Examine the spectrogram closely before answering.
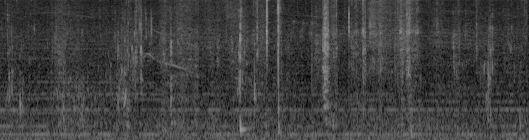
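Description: Quiet water sounds at a canoe's side: small splashes and drips with a scattering of light knocks and taps, a few sharper ones a little past the middle, as a wooden stake is worked in the shallow water.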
